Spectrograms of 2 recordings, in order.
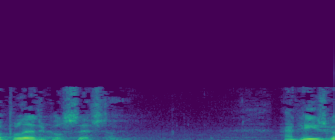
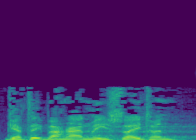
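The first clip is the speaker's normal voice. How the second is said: loud, higher commanding rebuke; Jesus rebuking the tempter sharply; stern rebuke; 6 semitones higher, 6 dB louder than usual. Acted. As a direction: cast the tempter off.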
